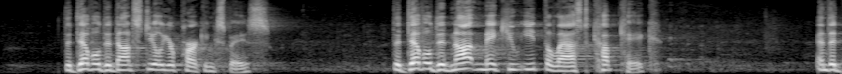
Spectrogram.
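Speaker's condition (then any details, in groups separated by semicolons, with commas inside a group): No condition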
